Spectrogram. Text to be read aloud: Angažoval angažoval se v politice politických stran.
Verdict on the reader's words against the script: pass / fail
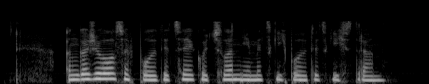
fail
